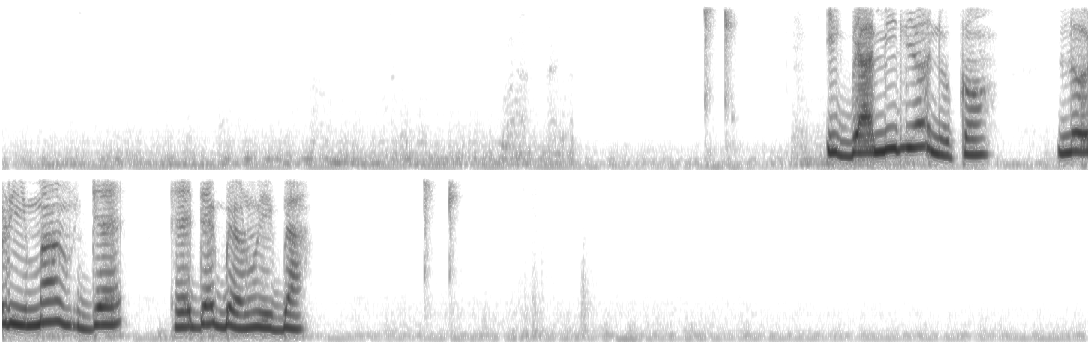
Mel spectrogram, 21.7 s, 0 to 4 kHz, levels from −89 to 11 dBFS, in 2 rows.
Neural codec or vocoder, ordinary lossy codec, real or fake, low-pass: none; none; real; 3.6 kHz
